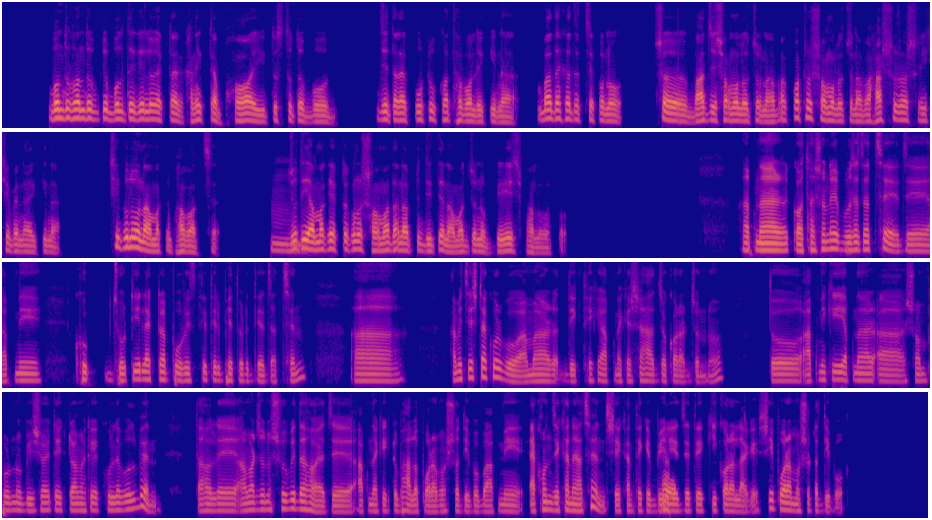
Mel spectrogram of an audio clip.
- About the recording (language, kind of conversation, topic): Bengali, advice, শপিং করার সময় আমি কীভাবে সহজে সঠিক পণ্য খুঁজে নিতে পারি?
- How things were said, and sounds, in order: tapping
